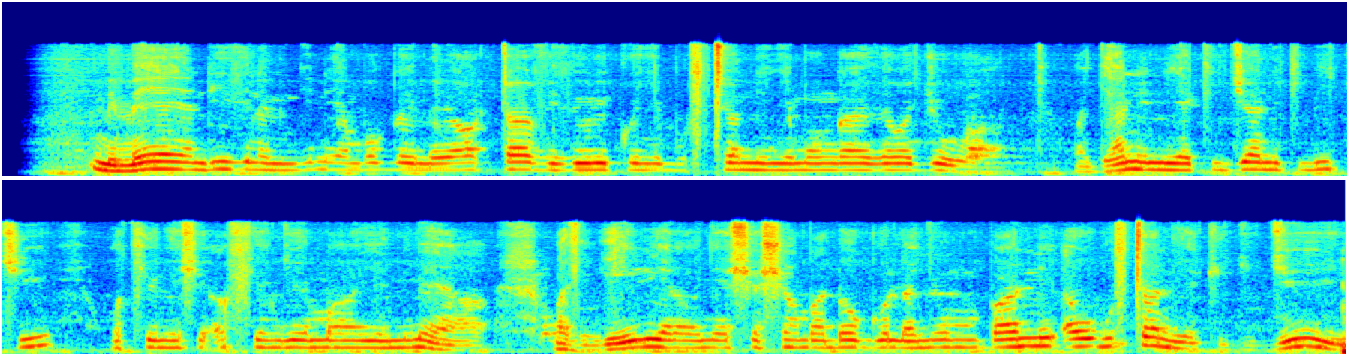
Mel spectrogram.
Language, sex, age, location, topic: Swahili, male, 25-35, Nairobi, health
